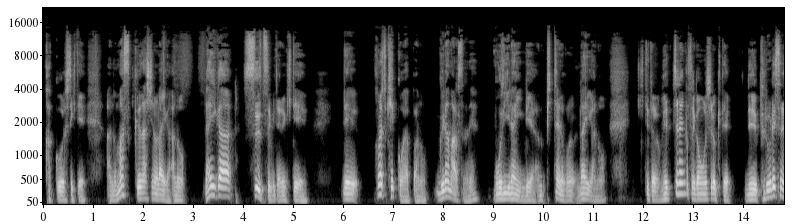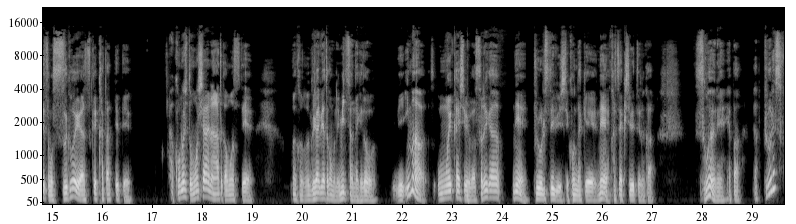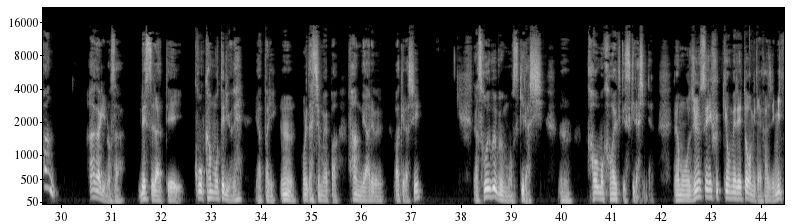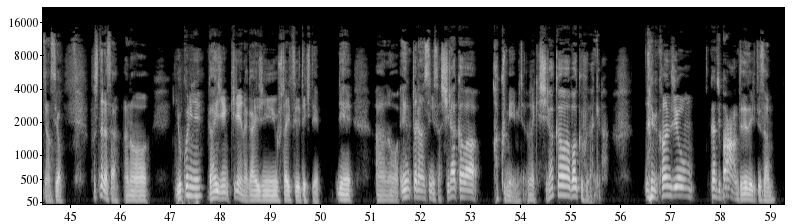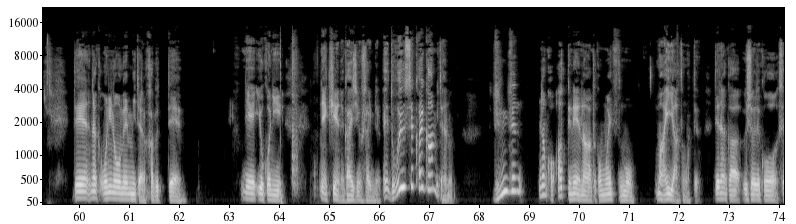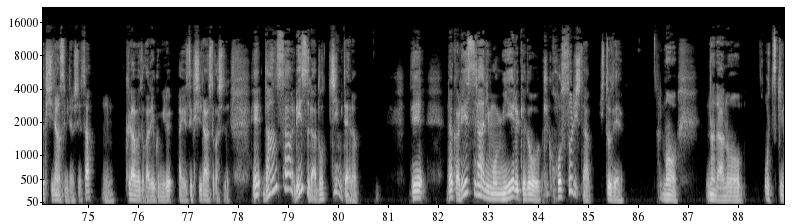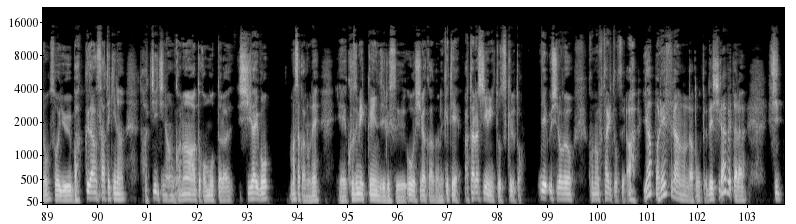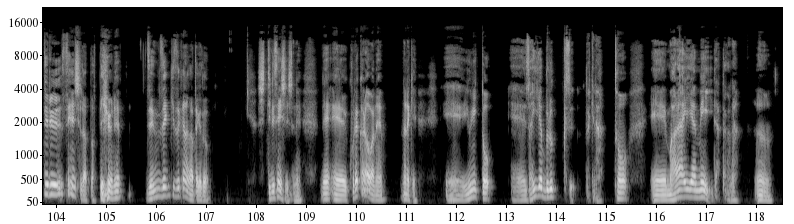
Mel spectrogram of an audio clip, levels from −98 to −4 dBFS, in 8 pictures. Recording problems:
choppy; occasionally; from 24 to 28 s; 4% of the speech affected

